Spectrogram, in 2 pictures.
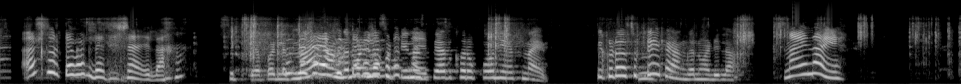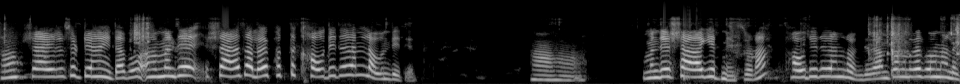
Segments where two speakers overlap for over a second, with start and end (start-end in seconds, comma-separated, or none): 2.3-3.8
